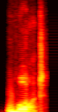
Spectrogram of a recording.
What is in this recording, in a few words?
"wart", Indian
